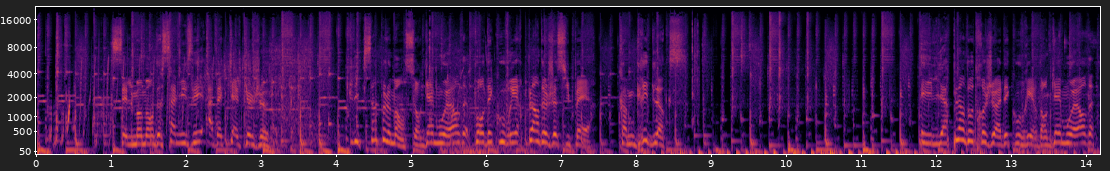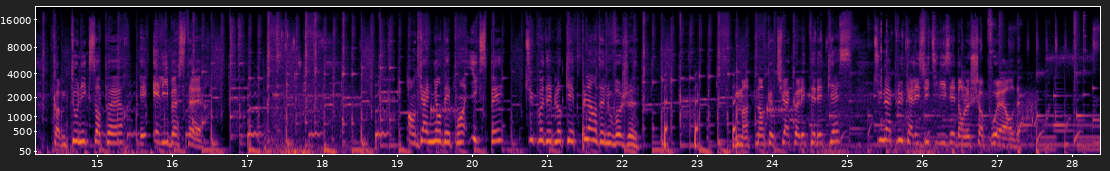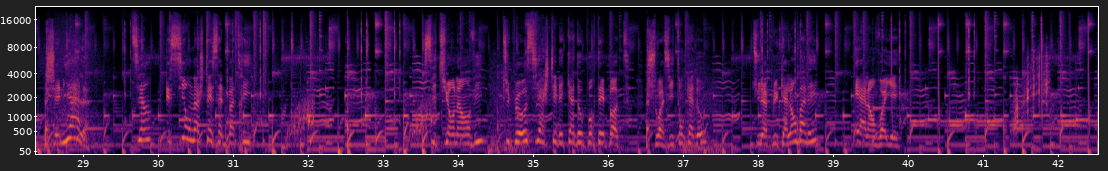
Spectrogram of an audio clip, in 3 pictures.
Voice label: CARTOON; Toonix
